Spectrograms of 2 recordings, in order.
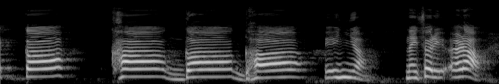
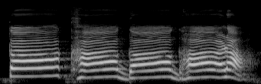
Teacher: कहाँ से आवाज़ निकल रही है, अपने गले से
